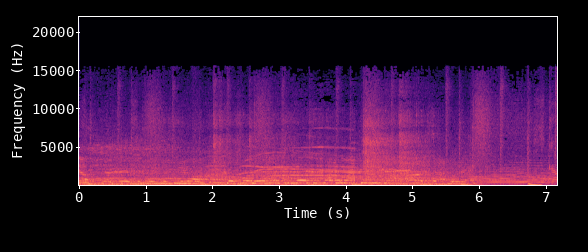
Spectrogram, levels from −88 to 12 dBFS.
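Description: No technical faults can be heard anywhere in the recording. Nothing in the sound points to a dropout, distortion or other playback or transmission problem.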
